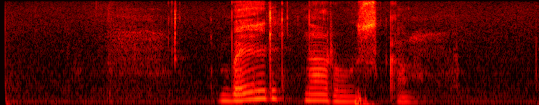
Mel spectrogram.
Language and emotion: Russian, neutral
